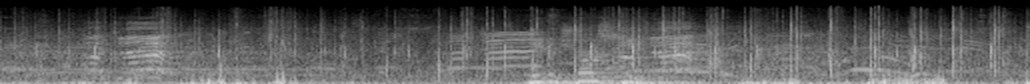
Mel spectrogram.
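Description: A crowd of spectators cheers and whoops outdoors.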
